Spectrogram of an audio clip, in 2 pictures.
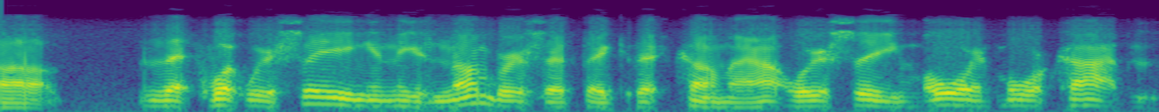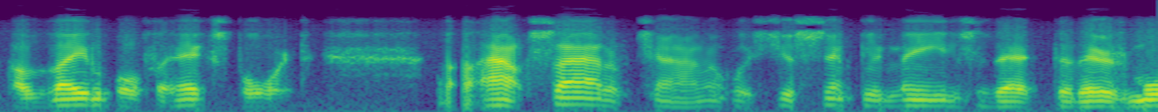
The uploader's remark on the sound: Monthly Conference Call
